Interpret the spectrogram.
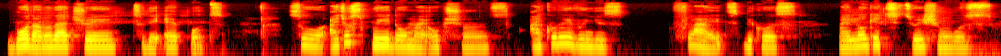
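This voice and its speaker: A woman's voice: on the low side, mellow. A young adult woman, chatting through a storytime vlog in an emphatic, conversational way. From Nigeria. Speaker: vlogger. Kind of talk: storytime narration to camera.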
